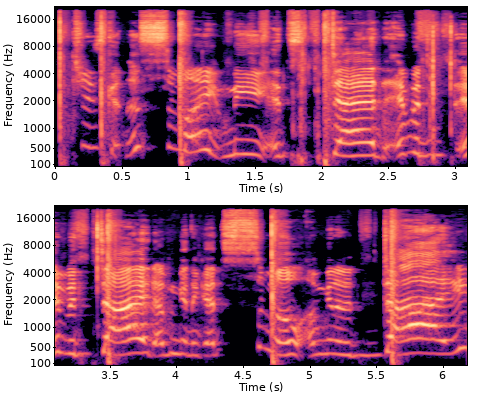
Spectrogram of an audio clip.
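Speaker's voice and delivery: very high-pitched, tearful, terrified near-sobbing. Playing a character staring where the dove flew away: terrified, on the verge of tears. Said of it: "crying on the verge of tears".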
